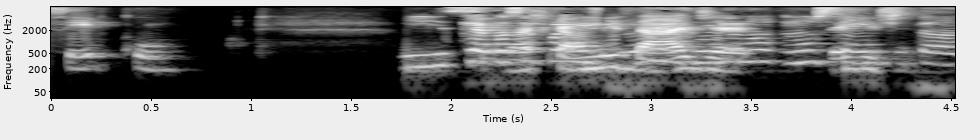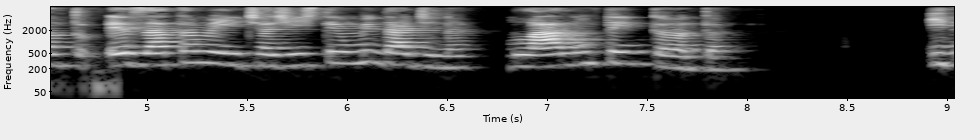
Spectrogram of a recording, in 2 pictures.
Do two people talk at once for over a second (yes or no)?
yes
